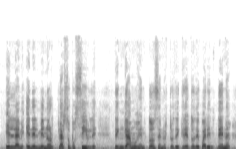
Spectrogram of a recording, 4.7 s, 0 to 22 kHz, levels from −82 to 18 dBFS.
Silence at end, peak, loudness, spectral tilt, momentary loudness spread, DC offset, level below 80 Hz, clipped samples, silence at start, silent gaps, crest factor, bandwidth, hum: 0 s; 0 dBFS; -16 LUFS; -4.5 dB/octave; 5 LU; under 0.1%; -50 dBFS; under 0.1%; 0.1 s; none; 16 dB; 13 kHz; none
